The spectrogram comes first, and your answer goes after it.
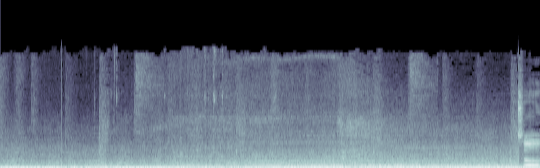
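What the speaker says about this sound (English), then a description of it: "So the car already started misfiring." A car engine, fitted with downpipes and a cold air intake, running rough with a misfire across several cylinders, a loud, steady low rumble that wavers unevenly, with a sharp clatter near the end.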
